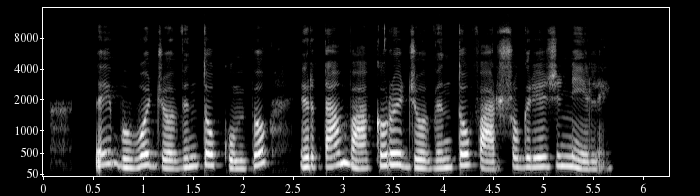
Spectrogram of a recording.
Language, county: Lithuanian, Marijampolė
